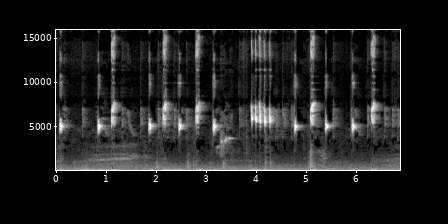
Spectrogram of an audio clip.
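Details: Sunbird caged at the Depok bird market sings steadily: repeated very high sharp chirps and short whistled slurs, about one per half second, with a brief rapid trill midway and a faint lower whistle.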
